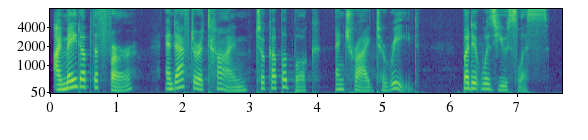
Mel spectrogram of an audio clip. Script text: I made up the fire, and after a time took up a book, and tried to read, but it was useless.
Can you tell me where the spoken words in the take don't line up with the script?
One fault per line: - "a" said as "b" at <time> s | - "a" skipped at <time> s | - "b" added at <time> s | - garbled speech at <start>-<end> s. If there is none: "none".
- "fire" said as "fur" at 0.7 s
